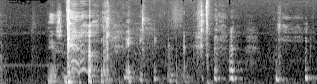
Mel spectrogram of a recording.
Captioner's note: laughs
